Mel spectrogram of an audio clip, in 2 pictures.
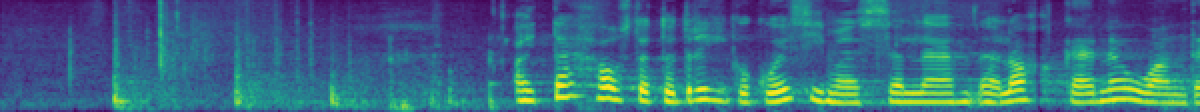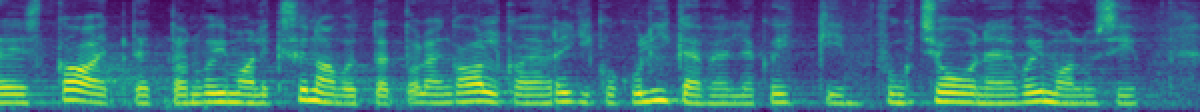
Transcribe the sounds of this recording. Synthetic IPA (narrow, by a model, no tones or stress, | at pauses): ɑjt̪ːˑæhɑost̪ɑt̪ːud̪riːɡ̥iko̞ɡ̥ue̞sʲime̞ːsːe̞lːe̞lɑhke̞nɤ̞wɑnd̪ee̞ːst̪̚kɑːe̞t̪ːˑe̞t̪ːˑo̞nvɤjmɑliksɤnɑvɤt̪ˑːɑet̪ːˑo̞le̞nkɑɑlɡɑjɑɾiːɡ̥iko̞ɡ̥uliːɡe̞veljɑkɤjkˑːifuŋkt̪sio̞ːnejɑvɤjmɑlusi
